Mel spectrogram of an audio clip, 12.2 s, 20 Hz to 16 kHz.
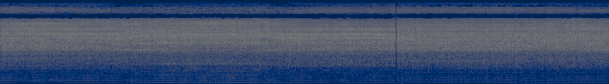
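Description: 3D-printed supercharger with a planetary gearbox, belt-driven on a test rig and spinning at high speed under a run-until-failure test: a steady rushing hiss with a faint hum beneath it.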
